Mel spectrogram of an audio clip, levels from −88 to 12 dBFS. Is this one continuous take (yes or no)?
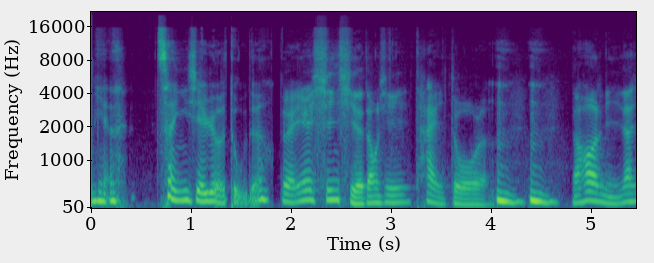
no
